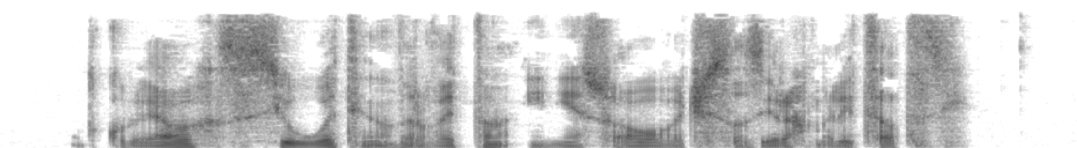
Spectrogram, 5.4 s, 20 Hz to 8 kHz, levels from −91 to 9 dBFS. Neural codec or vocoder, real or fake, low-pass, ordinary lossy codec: none; real; 7.2 kHz; MP3, 48 kbps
